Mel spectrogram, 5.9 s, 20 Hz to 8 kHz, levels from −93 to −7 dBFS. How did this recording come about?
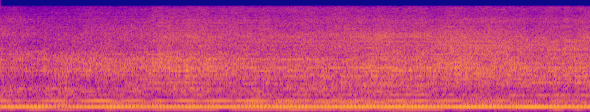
fake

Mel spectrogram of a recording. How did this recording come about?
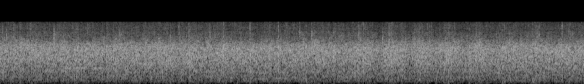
real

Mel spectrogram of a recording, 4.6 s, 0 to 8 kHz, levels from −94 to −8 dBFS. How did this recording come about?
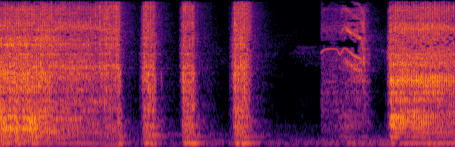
real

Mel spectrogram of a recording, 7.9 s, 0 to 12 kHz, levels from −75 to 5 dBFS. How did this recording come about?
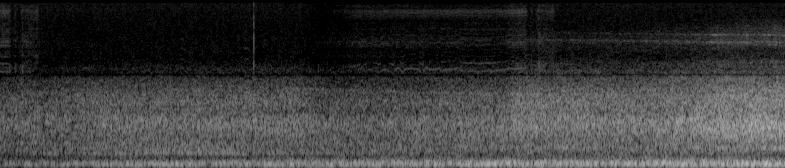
real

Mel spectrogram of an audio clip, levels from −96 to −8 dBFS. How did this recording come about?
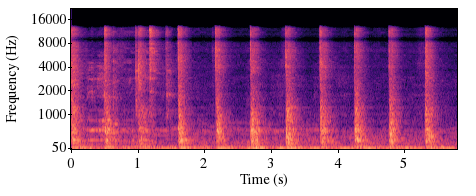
fake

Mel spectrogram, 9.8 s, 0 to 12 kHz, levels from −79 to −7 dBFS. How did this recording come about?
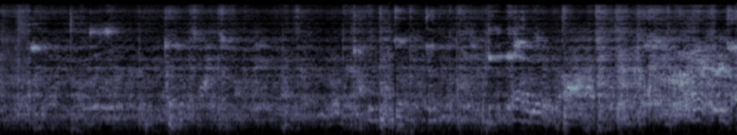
fake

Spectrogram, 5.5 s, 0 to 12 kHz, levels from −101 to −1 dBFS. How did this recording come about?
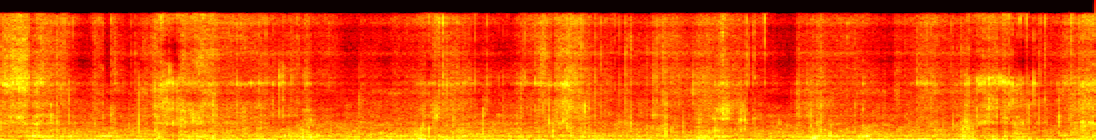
fake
